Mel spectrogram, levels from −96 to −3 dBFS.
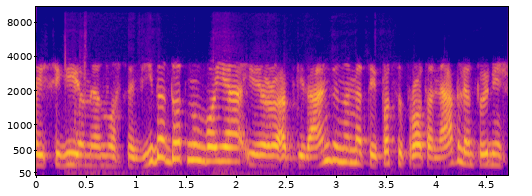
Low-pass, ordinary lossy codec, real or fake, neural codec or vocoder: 9.9 kHz; Opus, 64 kbps; fake; vocoder, 48 kHz, 128 mel bands, Vocos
